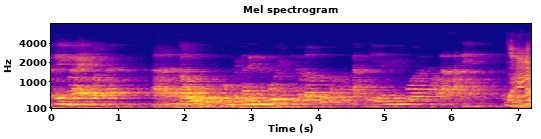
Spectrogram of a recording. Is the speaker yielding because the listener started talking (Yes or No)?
Yes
